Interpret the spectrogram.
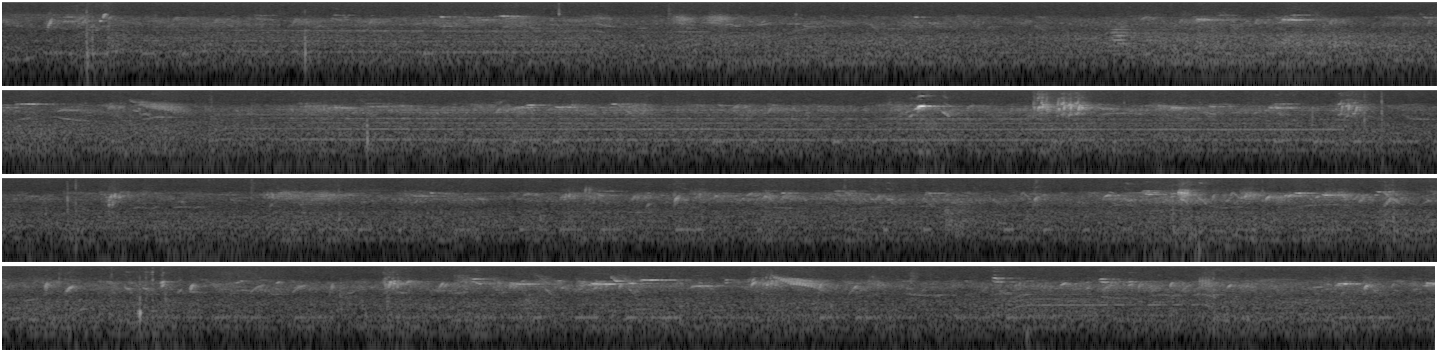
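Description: Small birds chirping, short high calls scattered throughout over a steady background hiss with faint steady tones. A single sharp click stands out about twelve seconds in.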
